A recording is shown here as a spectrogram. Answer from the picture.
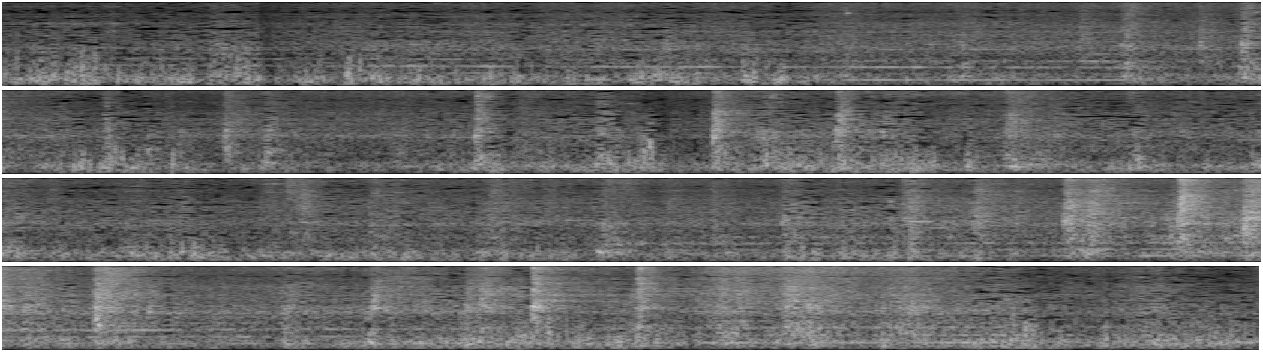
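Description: Mumbai suburban electric local train running, heard from the open doorway of a moving coach: a steady rumble of steel wheels on rail with clickety-clack over rail joints. The clacks come in bunches about a third of the way in and again through the second half.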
